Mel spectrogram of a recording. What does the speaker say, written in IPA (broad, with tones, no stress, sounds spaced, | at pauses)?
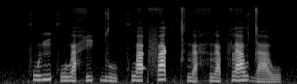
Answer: kʰ w ɯ˥˩ ŋ kʰ w u˧ a̯ h i˦˥ ʔ d uː˨˩ kʰ w a˦˥ ʔ f a˥˩ k̚ tʰ ɯ˩˦ a̯ h ɯ˧ a̯ pʰ l a˥˩ w d a˨˩ w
